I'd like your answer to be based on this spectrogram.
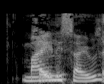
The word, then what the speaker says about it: Miley Cyrus: Porque eh, Miley Cyrus, ¿lo dije bien? – Miley Cyrus,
